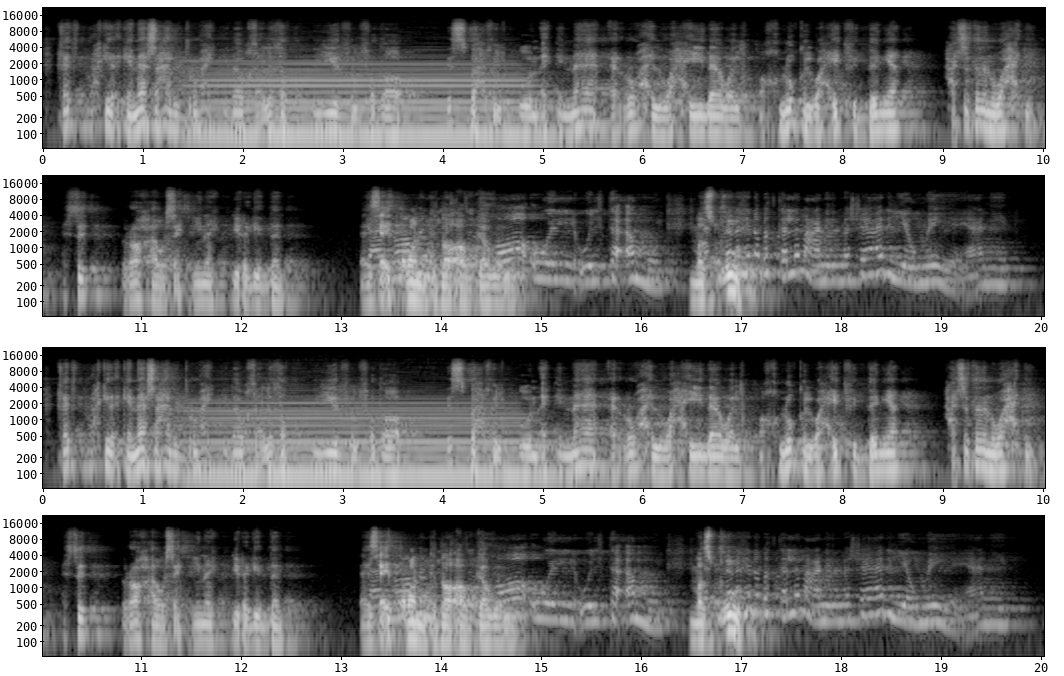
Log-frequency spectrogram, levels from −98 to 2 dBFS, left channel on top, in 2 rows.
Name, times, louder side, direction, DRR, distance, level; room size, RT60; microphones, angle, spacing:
voice 1, 0.1-3.6 4.0-8.6 9.0-9.9 10.2-10.5 10.8-12.4 13.2-14.8 16.5-17.0, right 1 dB, 25° right, 3 dB, 1.5 m, -25 dB
Bowed string instrument, 1.2-6.5, right 1 dB, 55° right, 3.5 m, -29 dB
voice 2, 13.2-19.7, left 1 dB, 30° left, -1 dB, 4.4 m, -34 dB
29.5 x 24.5 x 4.7 m, 0.67 s
head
